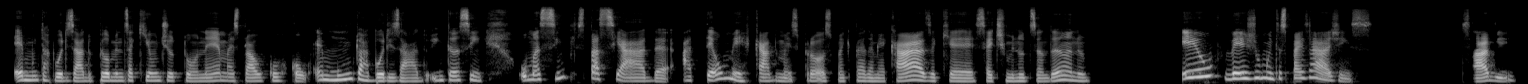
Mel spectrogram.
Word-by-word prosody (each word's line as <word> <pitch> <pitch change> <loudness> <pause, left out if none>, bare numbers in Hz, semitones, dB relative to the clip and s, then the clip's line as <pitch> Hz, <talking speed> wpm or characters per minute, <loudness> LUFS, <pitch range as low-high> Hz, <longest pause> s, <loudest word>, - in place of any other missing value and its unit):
é 185 - +5
muito 200 0 -1
arborizado. 165 -3 0
Pelo 175 0 +3
menos 170 +1 -3
aqui 180 0 -2
onde 175 0 -2
eu - - +1
estou, 160 -3 -5
né, 160 +3 -2
mais 170 -2 -3
para 160 -2 -2
Alcorcón 160 -2 -3
é 205 - -1
muito 220 +5 +2
arborizado. 160 -3 -1
Então, 195 0 -2
assim, 195 -2 +1 0.4
uma 220 +3 +1
simples 285 +8 -1
passeada 160 - 0
até 190 +1 -1
ao 255 - +1
mercado 170 - -1
mais 155 - -5
próximo 160 0 -3
aqui 155 - -13
perto 165 -1 -4
da 155 - -2
minha 150 -1 -5
casa, 170 +1 +5
que 160 +1 -14
é 145 -1 0
7 155 +1 -3
minutos 155 0 -2
andando, 165 +3 -1 1.0
eu 350 +7 +5
vejo 270 +4 +4
muitas 275 -2 0
paisagens, 290 - -2 0.9
sabe. 155 +3 +3
175 Hz, 160 wpm, -24 LUFS, 160-205 Hz, 1.0 s, é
